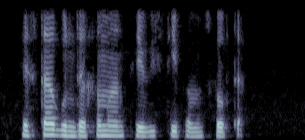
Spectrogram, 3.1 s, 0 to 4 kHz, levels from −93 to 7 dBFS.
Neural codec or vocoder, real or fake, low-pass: none; real; 3.6 kHz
